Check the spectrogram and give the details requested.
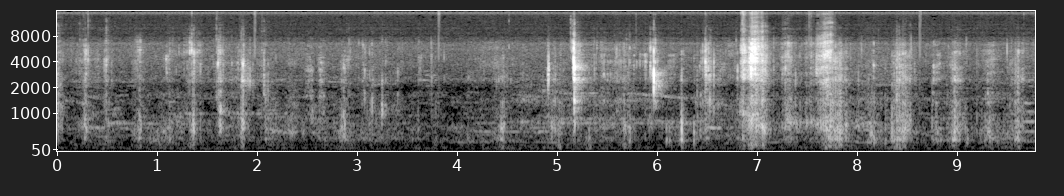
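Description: Close-miked mouth sounds of eating: crisp bites and wet, smacking chewing of a boiled okra pod, with finger-licking. The chewing grows loudest about seven seconds in.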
